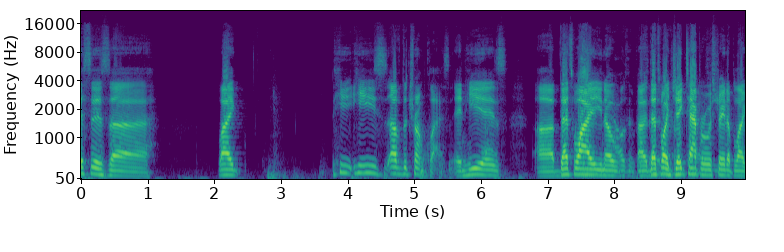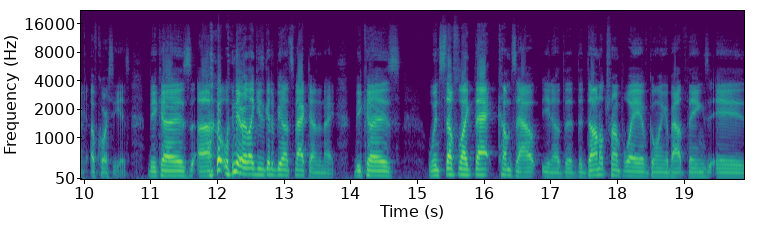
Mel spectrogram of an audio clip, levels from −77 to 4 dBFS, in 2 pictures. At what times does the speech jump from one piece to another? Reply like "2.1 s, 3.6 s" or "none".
none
